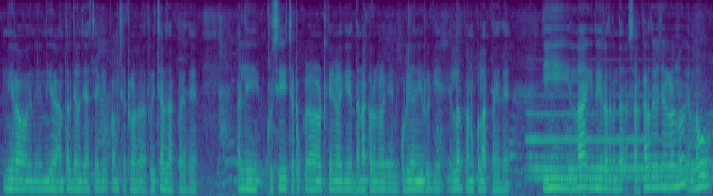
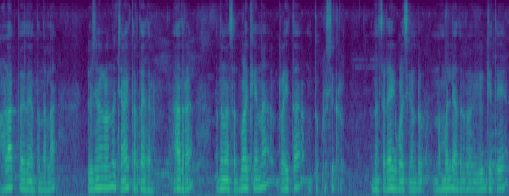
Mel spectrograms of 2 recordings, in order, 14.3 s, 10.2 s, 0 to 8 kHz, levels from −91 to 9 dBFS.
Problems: none marked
